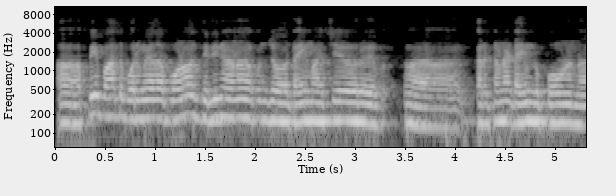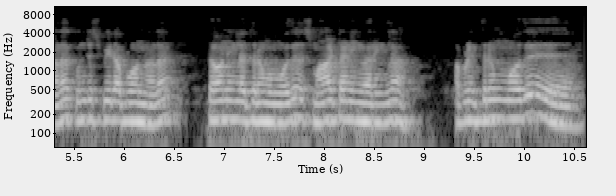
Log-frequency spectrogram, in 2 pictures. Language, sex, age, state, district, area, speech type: Tamil, male, 18-30, Tamil Nadu, Erode, rural, spontaneous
